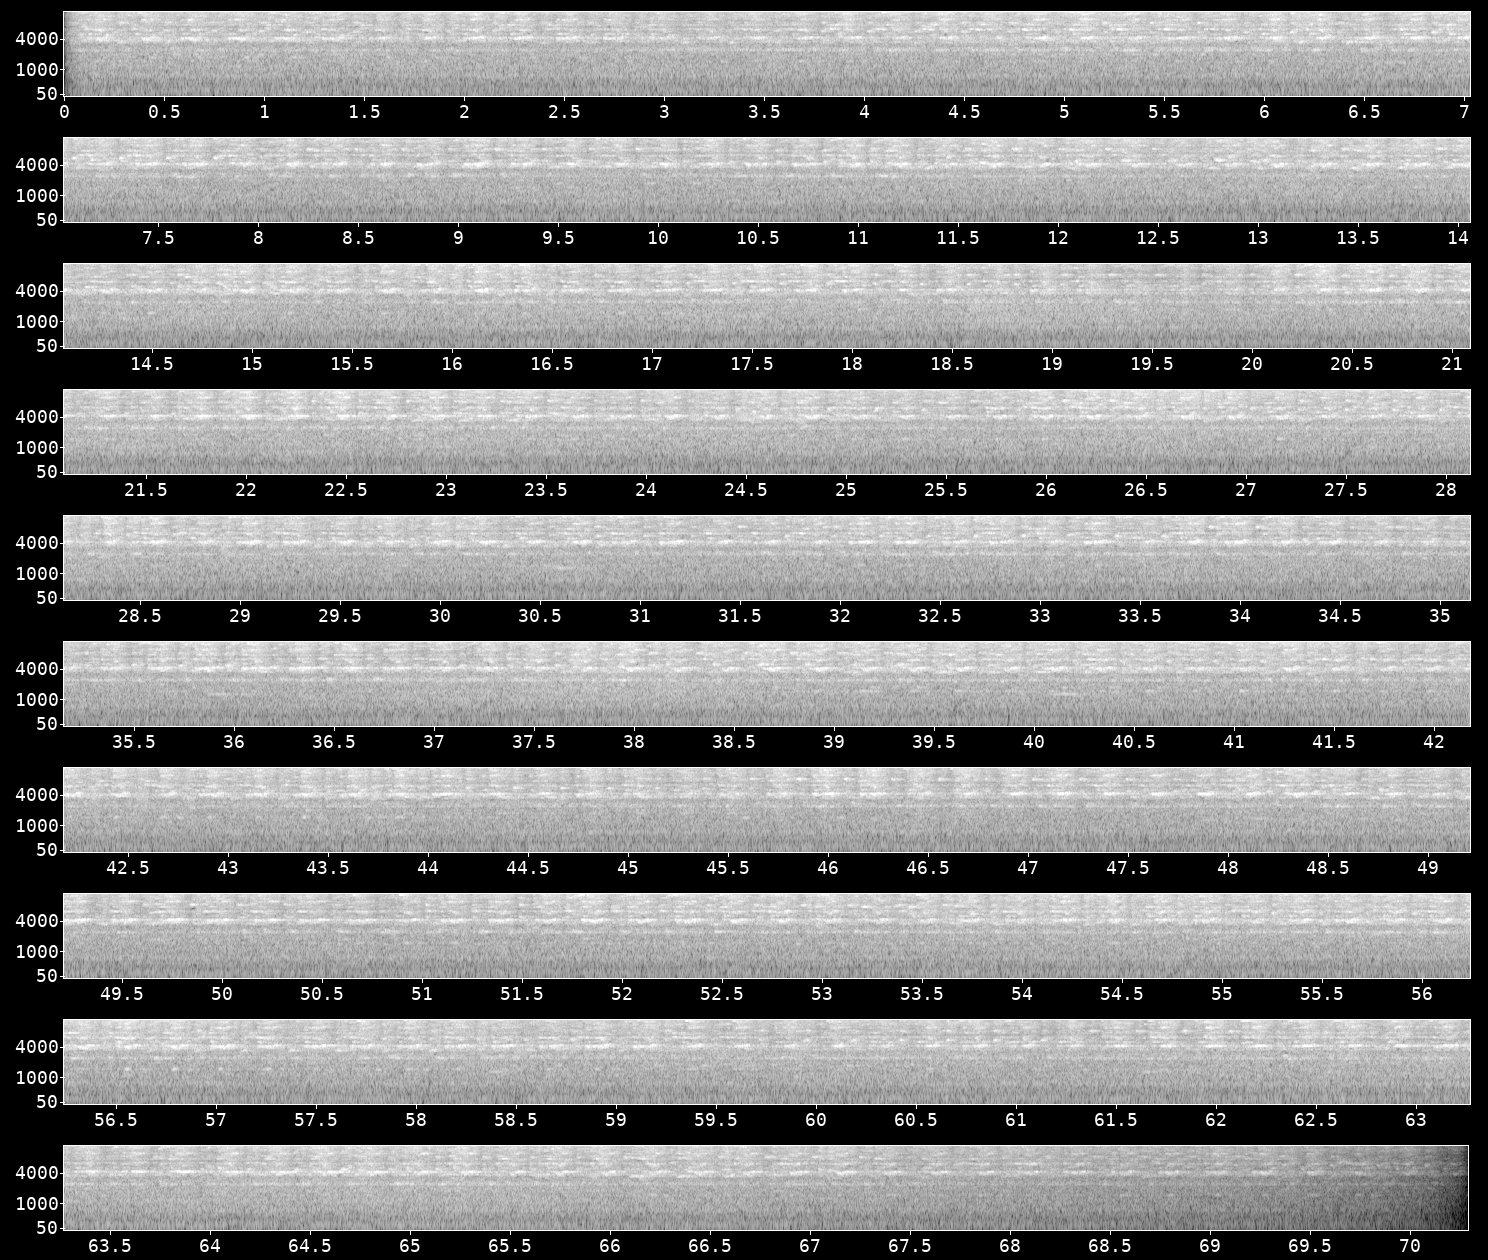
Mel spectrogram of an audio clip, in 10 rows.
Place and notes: Squeaking rollers of a belt conveyor, coking plant, Seraing, Belgium - Zoom H4n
